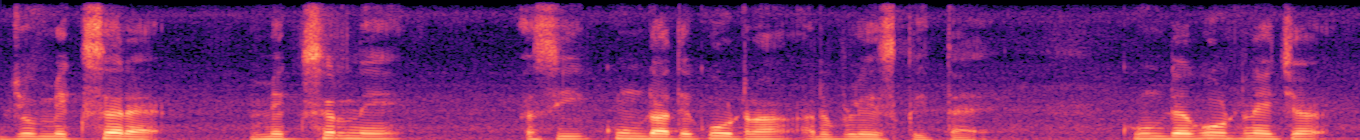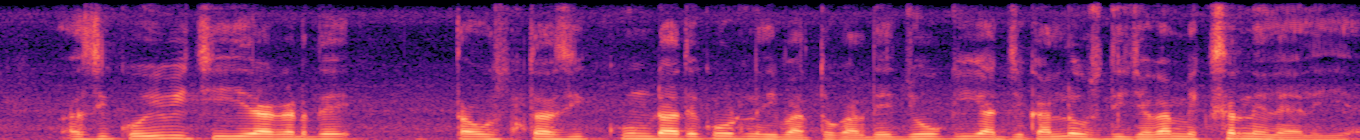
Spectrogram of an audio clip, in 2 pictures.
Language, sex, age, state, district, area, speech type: Punjabi, male, 30-45, Punjab, Mansa, urban, spontaneous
